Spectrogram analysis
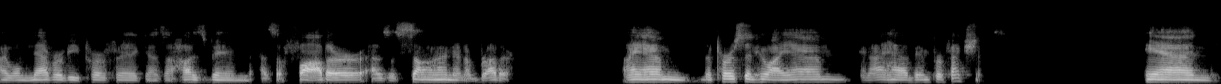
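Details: Stuttering in a 42-year-old adult who has stuttered since about age eight, with several years of school-age speech therapy; real, not acted.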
